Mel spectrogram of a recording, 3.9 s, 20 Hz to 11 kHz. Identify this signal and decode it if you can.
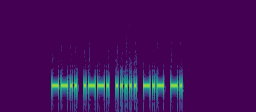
Morse code, heard as a keyed tone, about 36 wpm, 700 Hz. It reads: ZP5KN
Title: DXCC-100 Call Signs - 5 Characters - Repeated 2x - 35wpm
